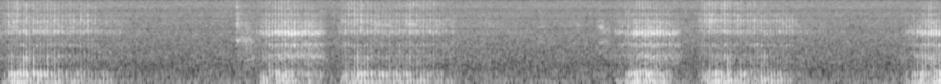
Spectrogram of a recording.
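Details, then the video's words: Dog snoring while asleep and dreaming, from a Golden Retriever and Labrador pair: deep, raspy rumbles repeating every couple of seconds, pairs of breaths with quiet pauses, low and soft indoors. "Dog Snoring: Golden Retriever and Labrador"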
